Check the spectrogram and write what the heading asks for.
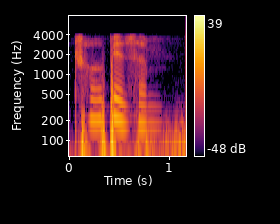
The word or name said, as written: tropism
